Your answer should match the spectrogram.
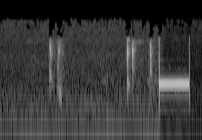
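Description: A telephone line after a call is disconnected gives a few short blips, then a single steady tone that holds briefly before cutting off.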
